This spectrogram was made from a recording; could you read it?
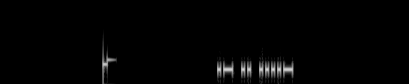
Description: Morse code, heard as a keyed tone, about 40 wpm, 700 Hz. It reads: AI4
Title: USA Call Sign Prefixes - 40wpm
